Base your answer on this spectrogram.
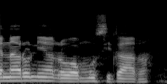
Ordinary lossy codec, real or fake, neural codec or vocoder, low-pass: none; fake; vocoder, 22.05 kHz, 80 mel bands, Vocos; none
